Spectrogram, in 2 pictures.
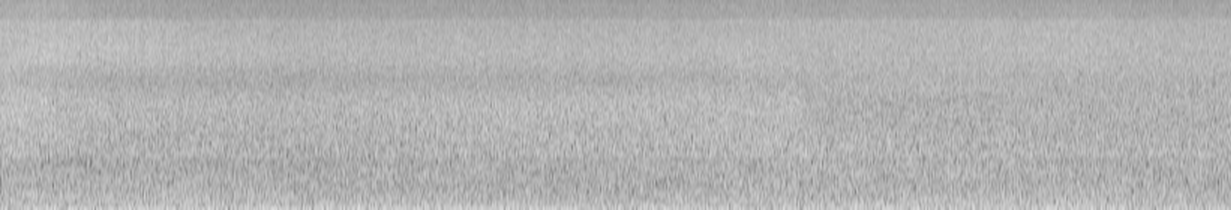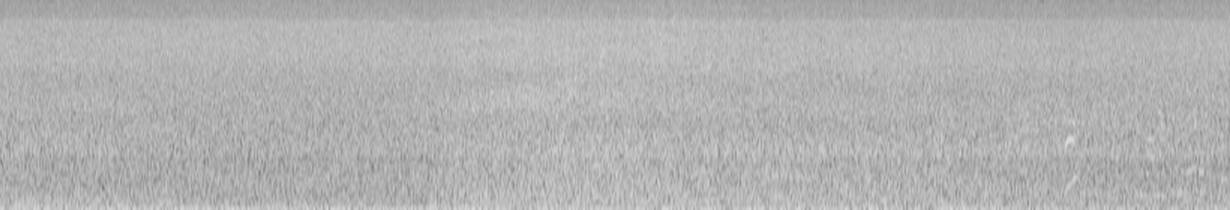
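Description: A fast-flowing stream rushing over small cascades: a loud, steady rush of water.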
